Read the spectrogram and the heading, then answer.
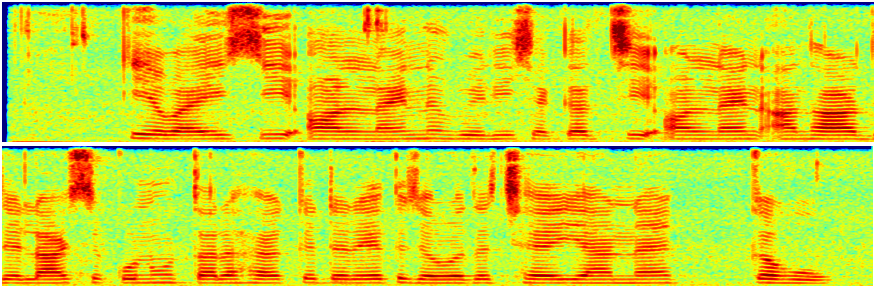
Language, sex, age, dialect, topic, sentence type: Maithili, female, 46-50, Angika, banking, question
